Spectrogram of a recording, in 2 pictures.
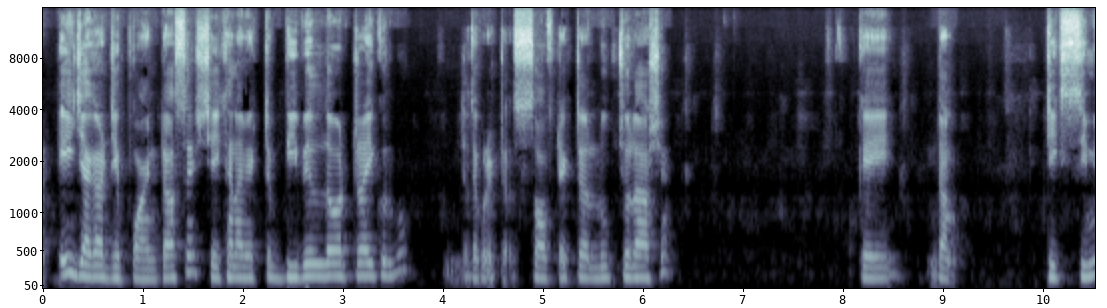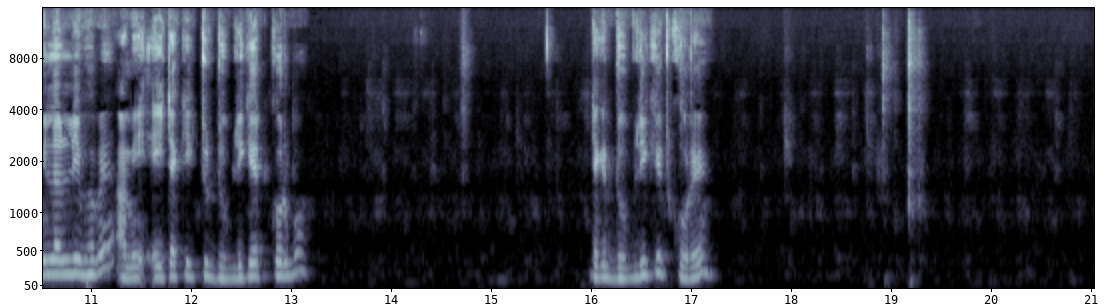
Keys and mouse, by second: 0.3 click, 0.9 2, 3.9-5.7 drag, 5.9 Tab, 6.4 shift+click, 7.3 middle click, 8.3 shift+middle click, 8.6 middle click, 9.9 KP_2, 9.9 KP_3, 11.6 KP_3, 11.6 KP_1, 12.8 ctrl+KP_1, 13.7 shift+d, 14.4 shift+click, 15.8 r, 18.5 r.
